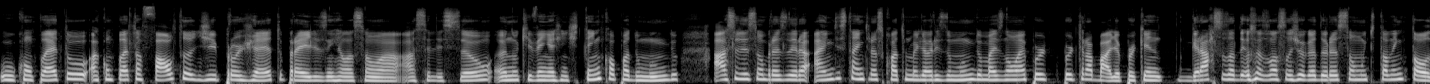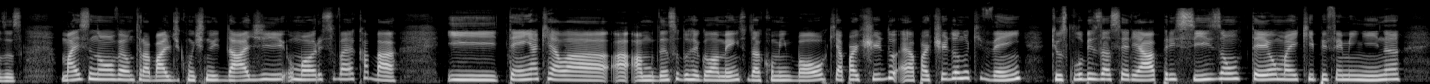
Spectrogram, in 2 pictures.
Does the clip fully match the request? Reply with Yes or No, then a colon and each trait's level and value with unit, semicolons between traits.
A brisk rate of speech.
Yes: fast, 200 wpm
